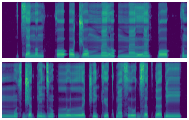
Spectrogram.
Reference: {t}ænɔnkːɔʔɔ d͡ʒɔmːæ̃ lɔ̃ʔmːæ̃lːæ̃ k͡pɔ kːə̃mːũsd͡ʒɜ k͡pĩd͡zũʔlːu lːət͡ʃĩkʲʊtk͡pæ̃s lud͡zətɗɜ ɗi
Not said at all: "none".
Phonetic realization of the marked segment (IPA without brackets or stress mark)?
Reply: t͡s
